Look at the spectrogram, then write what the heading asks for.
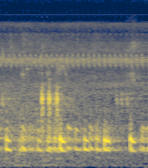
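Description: Frog croaking, heard as many short, evenly spaced croaks in a steady rhythm at a quiet level.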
